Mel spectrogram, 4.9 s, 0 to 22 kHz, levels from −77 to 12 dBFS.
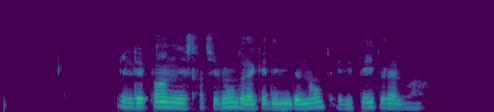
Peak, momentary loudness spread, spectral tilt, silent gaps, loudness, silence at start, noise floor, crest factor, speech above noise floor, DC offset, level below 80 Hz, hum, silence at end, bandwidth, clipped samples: -12 dBFS; 10 LU; -7 dB/octave; none; -29 LUFS; 1.2 s; under -90 dBFS; 18 dB; over 62 dB; under 0.1%; -72 dBFS; none; 0.75 s; 7.6 kHz; under 0.1%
